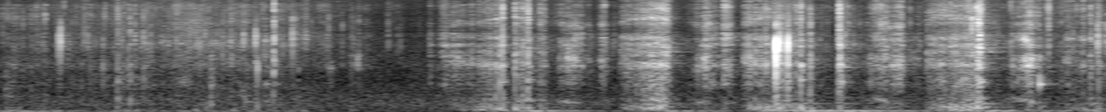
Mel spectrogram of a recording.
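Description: A metal utility-knife blade scrapes and shaves an oval, palm-sized, solid pink bar of dry soap into curled flakes. Soft, bright scraping and crisp shaving strokes rasp in quiet bursts, with a brief silent pause before the strokes grow louder and denser.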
